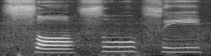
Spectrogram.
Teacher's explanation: پہلے سیٹی باہر آئے گی پھر آواز نکلے گی، سو سو سی۔ اور پورا منہ بھر کے پڑھا جائے گا.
